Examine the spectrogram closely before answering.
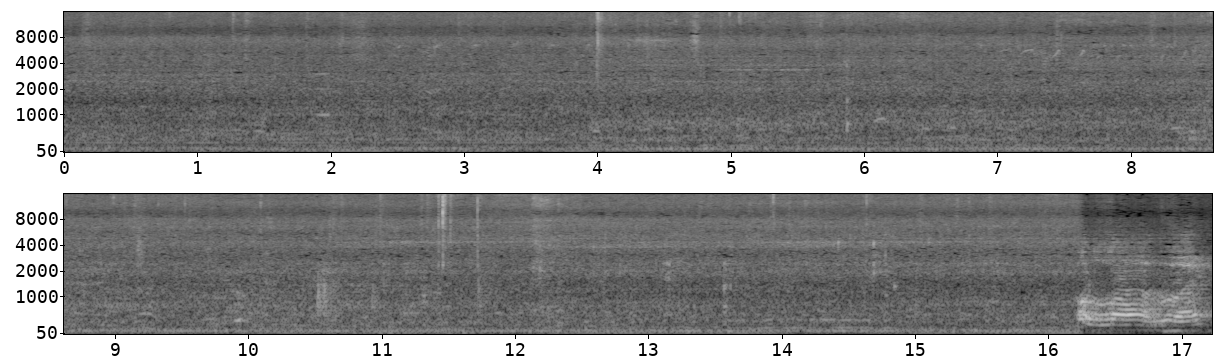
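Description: A large crowd of men murmurs softly outdoors.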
